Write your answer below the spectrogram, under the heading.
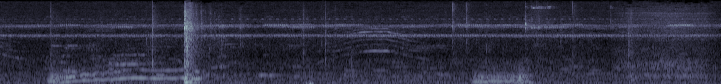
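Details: Zen, a pet cat upset and agitated by other cats and hissing at its owner, gives low, drawn-out wavering moaning notes, then a sharp burst and fainter tonal sounds, over a steady high insect-like hum and a voice.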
